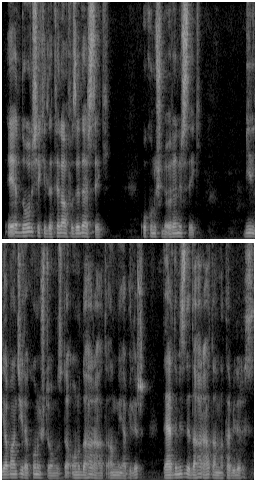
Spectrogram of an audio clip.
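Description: Fairly quick and fairly low in pitch, a man speaks with a dark, mellow tone and fairly even intonation. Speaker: English teacher. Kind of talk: tutorial.

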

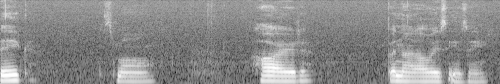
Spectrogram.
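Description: A woman speaks in a dark, mellow tone. Her pace is very slow. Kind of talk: poetry reading.

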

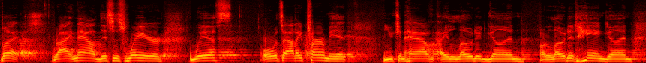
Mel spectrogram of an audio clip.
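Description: A man speaks at a very slow pace with fairly even intonation and very even loudness, his voice carrying audible room echo. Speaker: firearms instructor. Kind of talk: lecture.

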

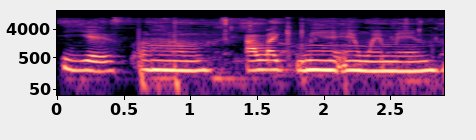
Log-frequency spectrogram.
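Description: Music plays behind a woman as she talks. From US South. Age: 30s. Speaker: dating show participant, mother, financial services businesswoman. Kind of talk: casual chat. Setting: video call on a livestream. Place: home room. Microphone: phone near.

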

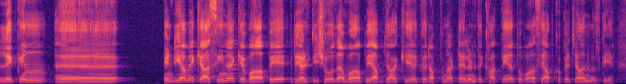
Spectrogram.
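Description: A man with an unremarkable speaking voice keeps a medium pitch, a moderate pace and ordinary pitch variation. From Pakistan, rural Punjab. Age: 30s. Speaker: singer and charpai weaver; interviewee. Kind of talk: casual interview. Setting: outdoors in a village. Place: workshop. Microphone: handheld.

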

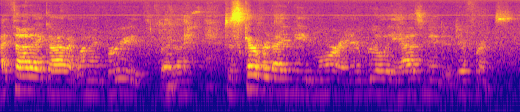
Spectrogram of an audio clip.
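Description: A woman speaks very rapidly, her voice echoing in the room over noticeable background noise. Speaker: fibromyalgia patient. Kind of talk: interview answer. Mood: upbeat, pleased. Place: home room. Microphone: camera far.

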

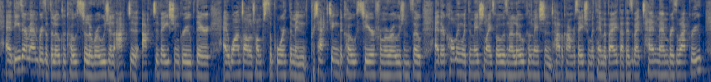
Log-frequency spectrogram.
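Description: Talking very fast with hardly any pauses, a woman with an Irish accent keeps a fairly low pitch, very even loudness and monotone, flat intonation. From Ireland. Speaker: news reporter. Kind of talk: live news report. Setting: on location, remote link. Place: home room. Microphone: lapel.

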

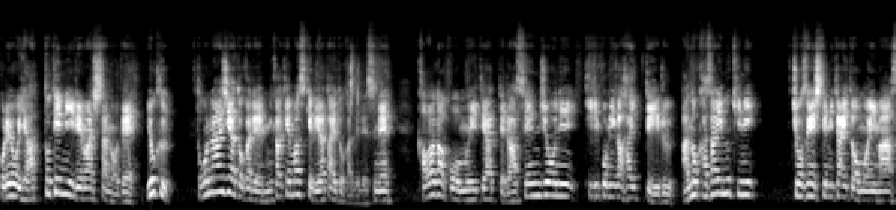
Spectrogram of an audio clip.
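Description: A man's high-pitched voice at a fairly quick pace. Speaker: home cooking vlogger. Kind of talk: tutorial. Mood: cheerful and relaxed. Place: home room. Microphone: camera far.

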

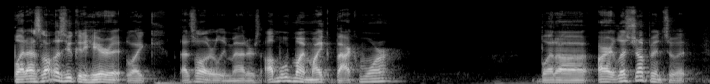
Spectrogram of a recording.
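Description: A man at a medium pitch speaks at a fairly quick pace, with very wide pitch swings. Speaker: streamer reacting to videos. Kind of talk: livestream reaction chat. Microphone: studio mic.

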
